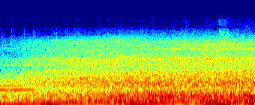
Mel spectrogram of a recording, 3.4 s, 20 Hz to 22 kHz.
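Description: A steady, loud roar of motorway traffic, cars whizzing past at 70 miles an hour, heard from the hard shoulder; a dense low rumble with hiss on top and no individual cars standing out. No one speaks.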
